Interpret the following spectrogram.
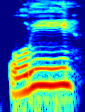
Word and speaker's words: Lea: Yes, this is how you spell Lee. When uh when I first saw this name, I I I was also like, how do you say that? Isn't Lee L E?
